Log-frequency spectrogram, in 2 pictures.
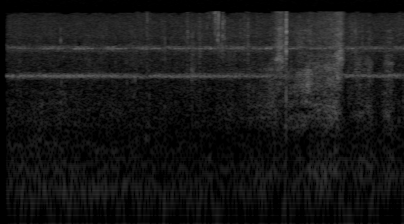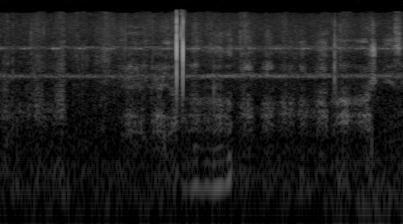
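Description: Faint, steady high-pitched insect trill, with scattered light clicks and a sharp click and low thump about four and a half seconds in.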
